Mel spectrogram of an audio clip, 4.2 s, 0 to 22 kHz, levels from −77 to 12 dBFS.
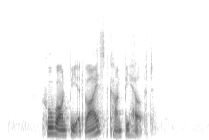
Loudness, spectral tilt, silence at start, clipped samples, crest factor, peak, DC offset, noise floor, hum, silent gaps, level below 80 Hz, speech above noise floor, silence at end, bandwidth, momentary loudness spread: -26 LUFS; -7.5 dB/octave; 0.9 s; under 0.1%; 22 dB; -6 dBFS; under 0.1%; -72 dBFS; none; none; -78 dBFS; 46 dB; 1.15 s; 10.5 kHz; 13 LU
